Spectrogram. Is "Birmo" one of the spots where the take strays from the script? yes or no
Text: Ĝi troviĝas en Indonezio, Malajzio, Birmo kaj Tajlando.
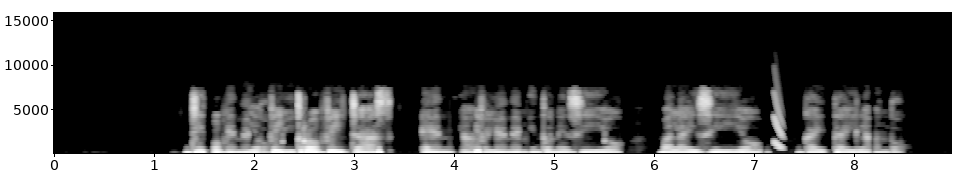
yes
